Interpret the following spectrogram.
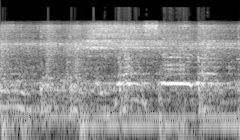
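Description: Rock band playing live and loud through a stage PA: drum kit, electric guitar and electric bass guitar driving a fast rock song.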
